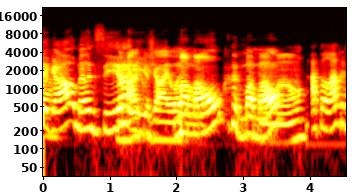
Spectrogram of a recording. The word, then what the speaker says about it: maracujá: Agora, eu diria que minha palavra favorita é maracujá. Maracujá. E também abacaxi. Eu gosto de falar abacaxi. É muito bom. Muito Essas legal. palavras que têm a ênfase na última sílaba, tipo maracujá, abacaxi, né?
